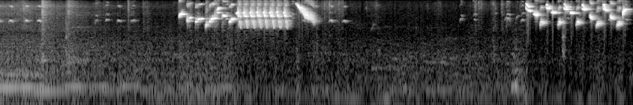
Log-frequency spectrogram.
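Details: Parva European goldfinch sings two loud phrases of fast, liquid, jingling twitters with a buzzy trilled middle section. A short pause separates the phrases, and a soft low hum runs in the background.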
